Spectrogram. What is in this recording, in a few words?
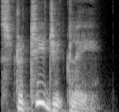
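"strategically", British English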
